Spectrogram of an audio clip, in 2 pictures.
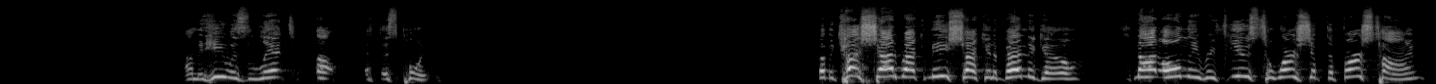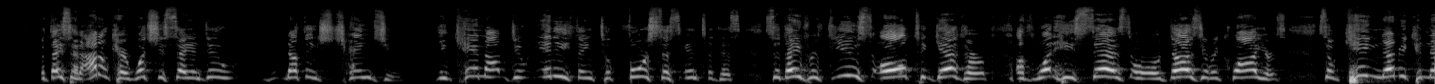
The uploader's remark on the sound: preached at Newport City Church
